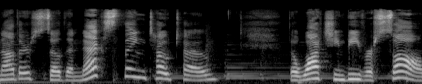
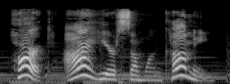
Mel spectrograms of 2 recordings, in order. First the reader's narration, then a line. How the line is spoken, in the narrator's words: the red-haired one cried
